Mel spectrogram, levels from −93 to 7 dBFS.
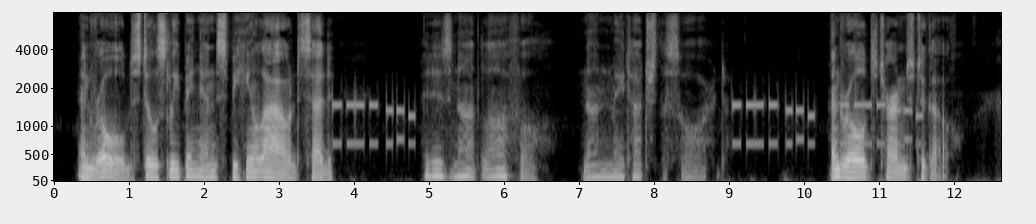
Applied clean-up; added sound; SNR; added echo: none; Telephone; 14 dB; none.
